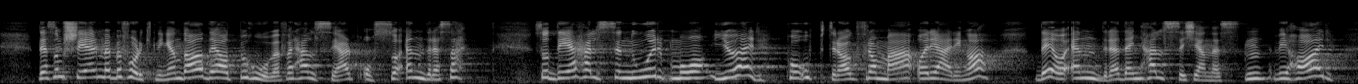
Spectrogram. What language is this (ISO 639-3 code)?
nor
